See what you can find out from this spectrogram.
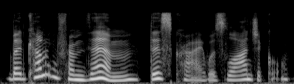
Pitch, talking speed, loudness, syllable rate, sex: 235 Hz, 165 wpm, -19 LUFS, 4.0 syllables/s, female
